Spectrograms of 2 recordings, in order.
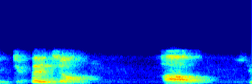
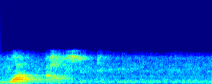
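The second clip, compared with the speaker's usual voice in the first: drawn-out question; 8 semitones higher, much slower than usual. Shown as a demonstration. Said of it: "rhetorical question twice".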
